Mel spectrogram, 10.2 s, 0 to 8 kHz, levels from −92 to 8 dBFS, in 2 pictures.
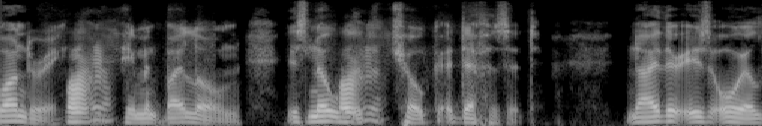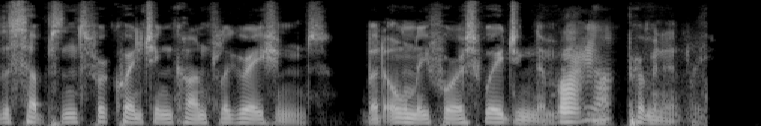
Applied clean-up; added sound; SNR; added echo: neural mask model Resemble Enhance denoiser.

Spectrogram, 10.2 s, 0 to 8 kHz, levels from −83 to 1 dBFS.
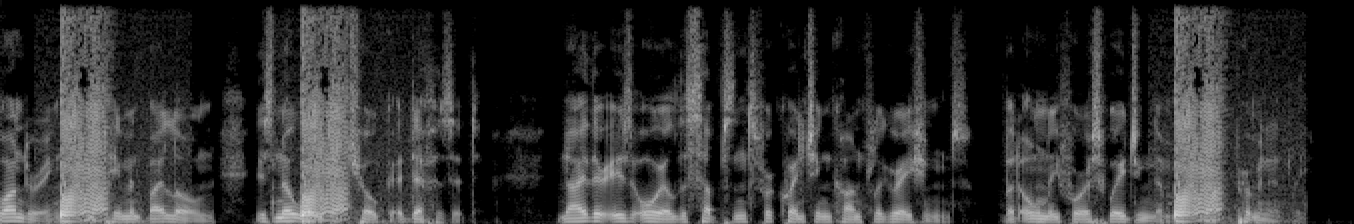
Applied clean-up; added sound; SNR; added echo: none; Fart; -4 dB; none.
